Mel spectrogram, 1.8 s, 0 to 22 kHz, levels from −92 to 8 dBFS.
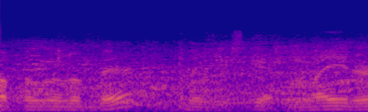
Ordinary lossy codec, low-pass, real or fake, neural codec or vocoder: Opus, 64 kbps; 7.2 kHz; real; none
